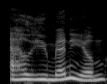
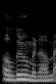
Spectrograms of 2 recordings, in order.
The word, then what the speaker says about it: aluminium: a roll of aluminium or aluminum as Americans say.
